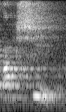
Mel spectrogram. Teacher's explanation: अब क्ष, जैसे हम बोलते हैं पक्षी, क्ष बोलते हैं तो प, क की आवाज भी आ रही है, श की आवाज भी आ रही है। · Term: संयुक्त व्यंजन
